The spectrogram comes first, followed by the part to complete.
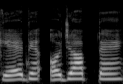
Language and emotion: Goan Konkani, surprised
